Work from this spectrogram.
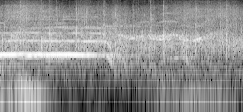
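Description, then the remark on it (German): A live church audience applauds to welcome a young woman onto the stage, with dense, steady clapping that starts loud and eases slightly as it continues, accompanied by a faint sustained musical tone in the background. “Begrüßt mal mit einem tosenden Applaus hier vorne bei mir auf der Bühne.”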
